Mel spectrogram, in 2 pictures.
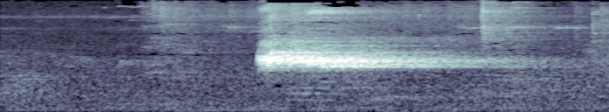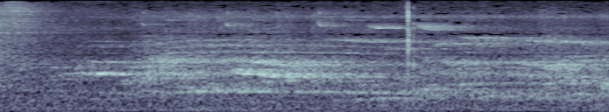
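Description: Red-vented bulbul giving one loud, harsh call about a second in, followed by fainter, scattered calls.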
